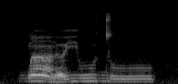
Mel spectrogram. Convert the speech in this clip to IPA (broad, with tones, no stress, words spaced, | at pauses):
ɡ͡bã˦˨ɾə˦ ju˦ du˦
